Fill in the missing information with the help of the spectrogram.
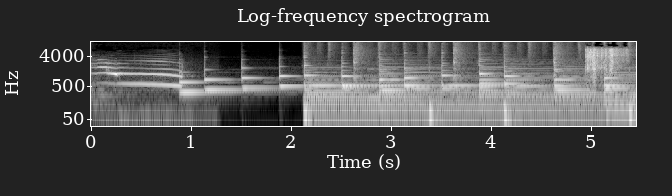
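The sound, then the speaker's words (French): High-pitched kitten meows, the first one wavering, then several short mews stepping up like a little tune before a loud rhythmic musical backing kicks in over them. No one speaks. “Et c'est le tweet des petits chats.”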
